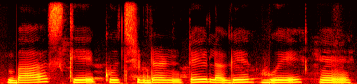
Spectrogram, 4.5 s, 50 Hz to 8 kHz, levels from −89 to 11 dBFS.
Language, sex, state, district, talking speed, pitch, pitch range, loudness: Hindi, female, Bihar, Patna, 95 wpm, 225 Hz, 220-235 Hz, -12 LUFS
